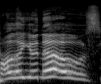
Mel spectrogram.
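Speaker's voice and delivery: British explorer voice, high and loud; hammed-up Toucan Sam impression; lockjaw accent. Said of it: "he sounds like a British explorer".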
